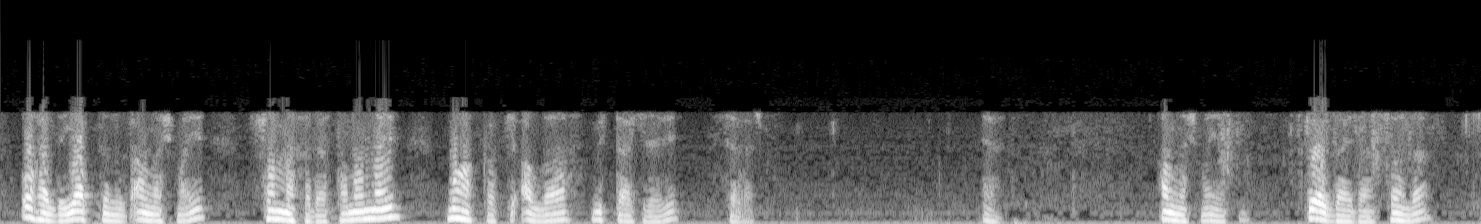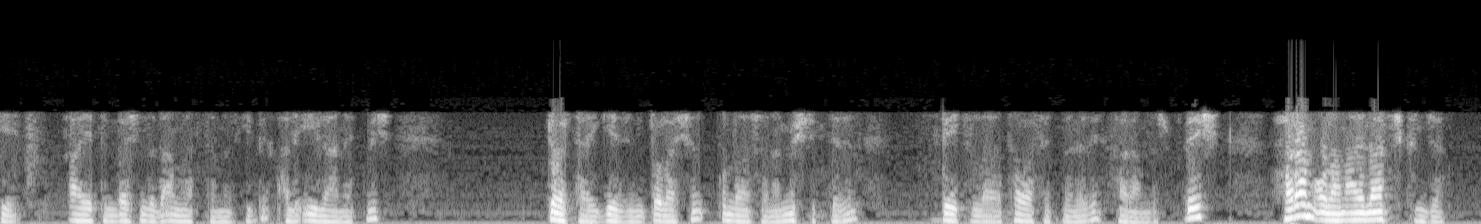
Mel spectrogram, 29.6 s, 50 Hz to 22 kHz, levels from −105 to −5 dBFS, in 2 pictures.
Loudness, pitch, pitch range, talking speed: -14 LUFS, 105 Hz, 90-125 Hz, 85 wpm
